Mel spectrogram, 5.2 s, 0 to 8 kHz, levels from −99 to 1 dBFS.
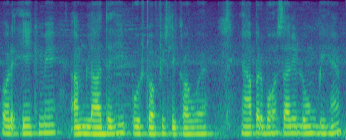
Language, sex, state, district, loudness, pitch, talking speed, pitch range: Hindi, male, Uttar Pradesh, Lalitpur, -16 LUFS, 150 Hz, 185 wpm, 145-155 Hz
